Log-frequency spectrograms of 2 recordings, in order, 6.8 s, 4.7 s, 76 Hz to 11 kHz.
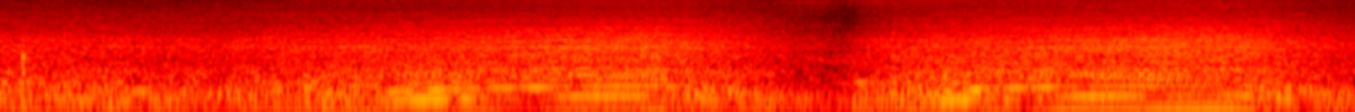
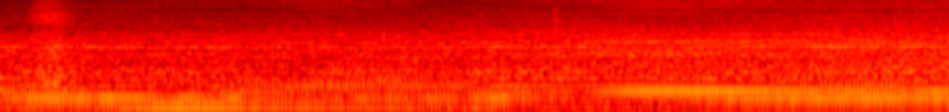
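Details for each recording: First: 2007 Dodge Caliber that runs badly despite two new PCMs, intake tube off: engine vibrates heavily, revving up and falling back in slow surges with no throttle control. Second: 2007 Dodge Caliber 2.0L non-turbo four-cylinder, severe drivability/no throttle control complaint, after installing new throttle body: steady, even idle hum with constant low note, no stumbles; sounds better, normal idle.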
